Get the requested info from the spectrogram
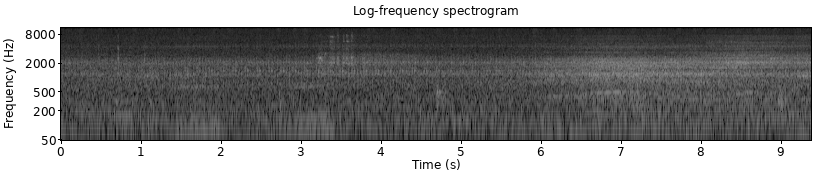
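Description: Suzuki GZ150 motorcycle's single-cylinder four-stroke engine idling while stopped, a low uneven rumble. A broader, slightly louder noise comes up about six seconds in.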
